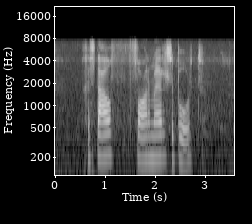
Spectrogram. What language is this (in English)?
Afrikaans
